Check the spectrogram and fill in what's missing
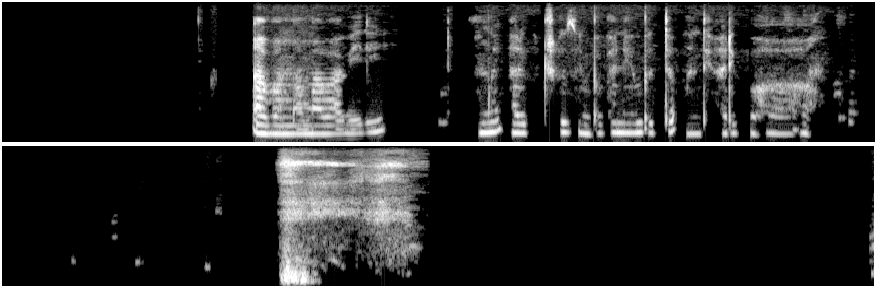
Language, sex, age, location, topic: Kinyarwanda, female, 18-24, Kigali, health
